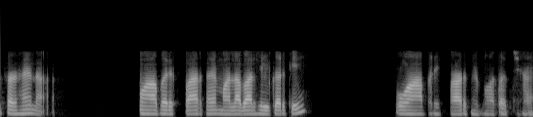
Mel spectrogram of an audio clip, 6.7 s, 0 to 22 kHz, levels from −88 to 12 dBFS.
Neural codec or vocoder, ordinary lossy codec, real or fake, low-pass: codec, 16 kHz, 2 kbps, FunCodec, trained on Chinese and English, 25 frames a second; AAC, 32 kbps; fake; 3.6 kHz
